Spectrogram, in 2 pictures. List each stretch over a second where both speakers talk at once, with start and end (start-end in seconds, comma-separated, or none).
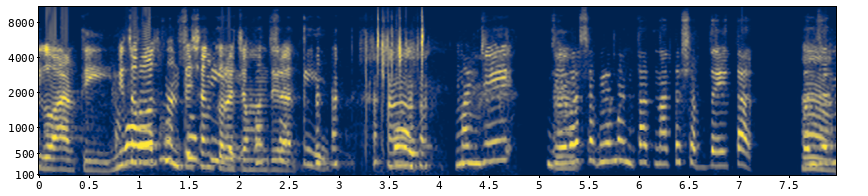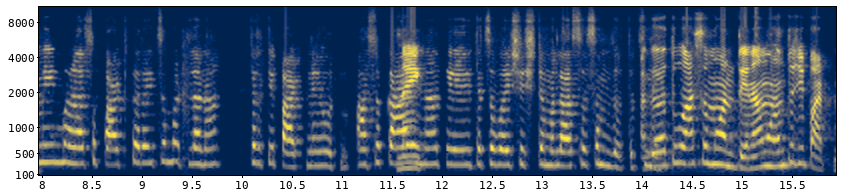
0.8-2.7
